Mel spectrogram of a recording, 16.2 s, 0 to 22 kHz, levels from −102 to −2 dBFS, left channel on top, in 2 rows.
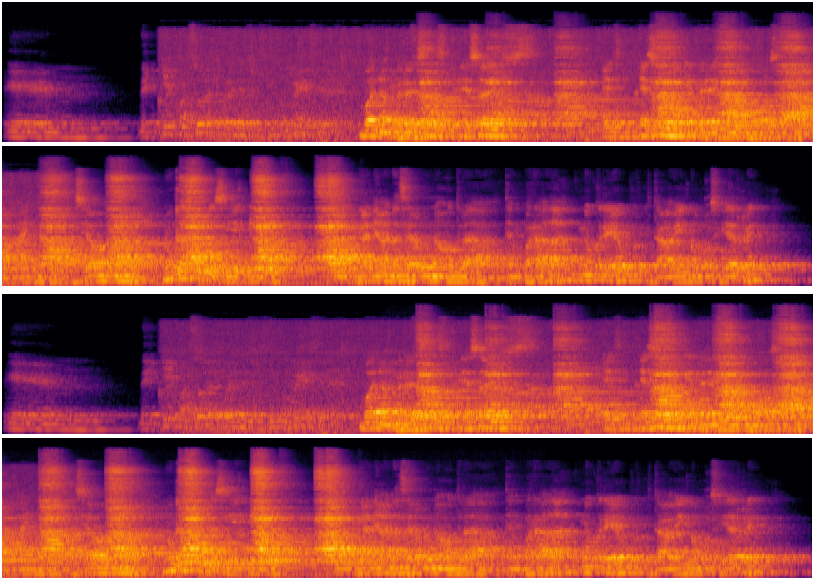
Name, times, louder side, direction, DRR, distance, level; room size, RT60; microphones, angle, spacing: voice 1, 0.0-1.0 1.4-3.4 3.8-6.2 15.0-15.4, equal, 60° left, -6 dB, 1.6 m, -41 dB
sound 1, 1.5-8.8, left 2 dB, 80° left, 1.6 m, -47 dB
voice 2, 3.6-5.3 6.0-10.8 11.4-15.7, left 1 dB, 25° left, -5 dB, 2.2 m, -27 dB
sound 2, 3.8-13.5, right 1 dB, 45° right, 1.8 m, -27 dB
11.5 x 3.9 x 3.5 m, 1.5 s
head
